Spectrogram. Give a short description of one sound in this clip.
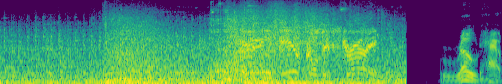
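Cannon shots and explosions boom loudly.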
